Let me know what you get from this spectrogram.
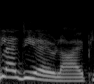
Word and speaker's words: gladioli: Pay attention to the pronunciation of the second I in gladioli. – I'd like a dozen gladioli, please.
